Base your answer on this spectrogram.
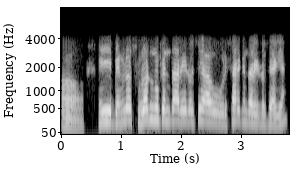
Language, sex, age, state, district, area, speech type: Odia, male, 45-60, Odisha, Nuapada, urban, conversation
